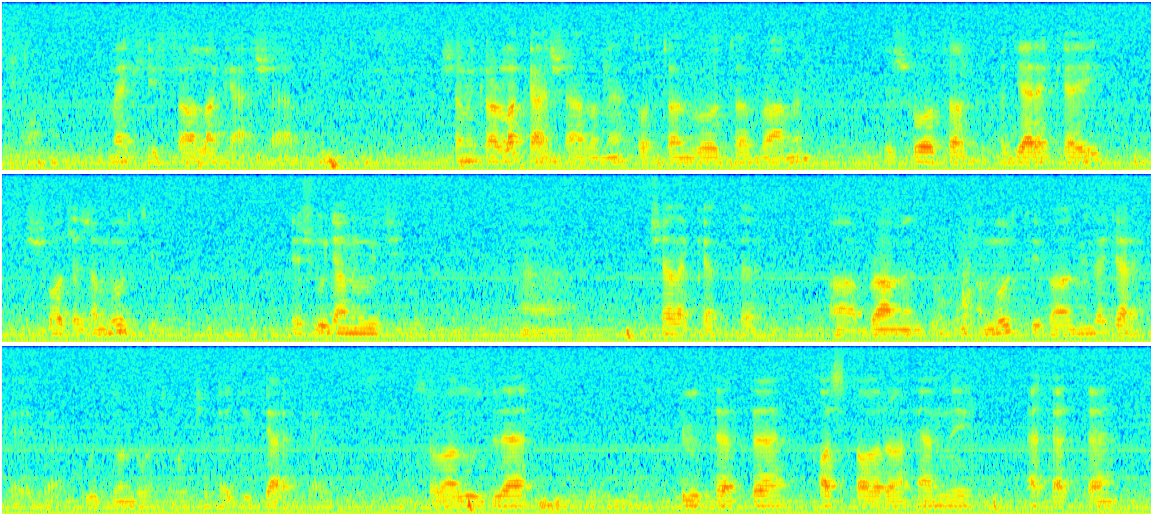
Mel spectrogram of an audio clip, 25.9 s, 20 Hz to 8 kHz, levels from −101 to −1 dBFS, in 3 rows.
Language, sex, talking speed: Hungarian, male, 100 wpm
